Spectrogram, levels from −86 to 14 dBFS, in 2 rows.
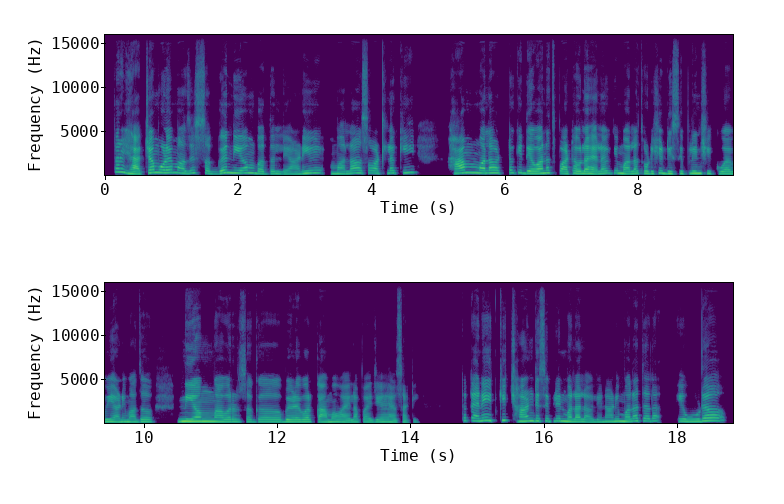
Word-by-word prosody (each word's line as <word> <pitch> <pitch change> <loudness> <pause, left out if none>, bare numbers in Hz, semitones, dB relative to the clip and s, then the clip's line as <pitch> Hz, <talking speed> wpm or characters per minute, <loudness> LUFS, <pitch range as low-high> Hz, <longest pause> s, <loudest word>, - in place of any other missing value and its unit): तर 400 -1 0
ह्याच्यामुळे 315 - +3
माझे 270 0 -2
सगळे 270 -2 -2
नियम 295 -1 +2
बदलले 225 -3 -4
आणि 245 +10 -2
मला 220 +3 -2
असं 285 0 -6
वाटलं, 270 +1 -4
की 315 +3 -4 0.6
हां, 270 +4 +4
मला 305 -2 +2
वाटतं, 300 0 -2
की 315 - -2
देवानंच 260 +3 +3
पाठवलं 240 -1 +2
याला, 230 +3 +1
की 275 - -6
मला 235 -1 +2
थोडीशी 245 0 -1
डिसिप्लिन 235 +2 +2
शिकवावी 225 -1 -2
आणि 210 0 -1
माझं 220 +2 -2 0.5
नियमावर 240 -1 +5
सगळं, 225 0 -5
वेळेवर 220 0 +1
कामं 200 0 0
व्हायला 195 -2 -3
पाहिजे 200 0 -5
ह्यासाठी. 185 -4 -7 0.7
तर 325 - -8
त्याने 310 +2 +2
इतकी 340 +2 -2 0.2
छान 255 +4 +3
डिसिप्लिन 280 -2 -2
मला 240 -1 +3
लावली 210 -2 -5
ना 230 +3 -4
आणि 240 +2 0
मला 250 +3 +2
त्याला 290 0 -5 0.3
एवढं 260 +7 0
245 Hz, 140 wpm, -20 LUFS, 220-285 Hz, 0.7 s, नियमावर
